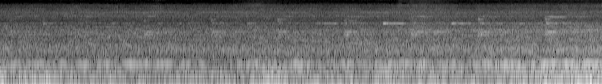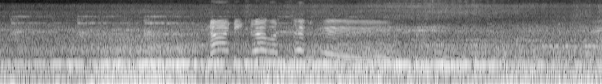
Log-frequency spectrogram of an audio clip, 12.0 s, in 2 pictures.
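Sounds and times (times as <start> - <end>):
diesel locomotive engines rumbling: 0.0 - 12.0.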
